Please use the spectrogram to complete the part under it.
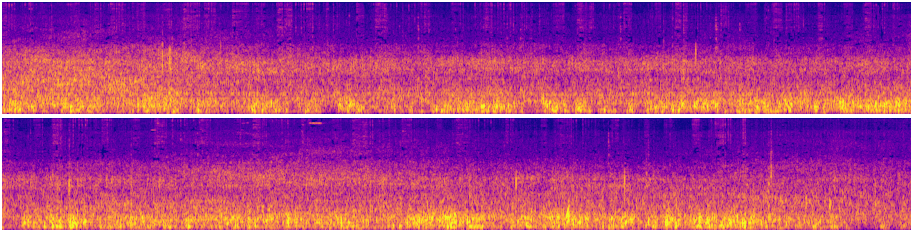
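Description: Wind rushes past a moving bicycle, outdoors.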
